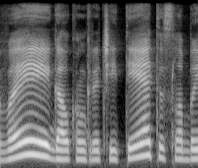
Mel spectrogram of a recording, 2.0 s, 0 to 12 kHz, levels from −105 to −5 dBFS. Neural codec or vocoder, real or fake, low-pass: none; real; 10.8 kHz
